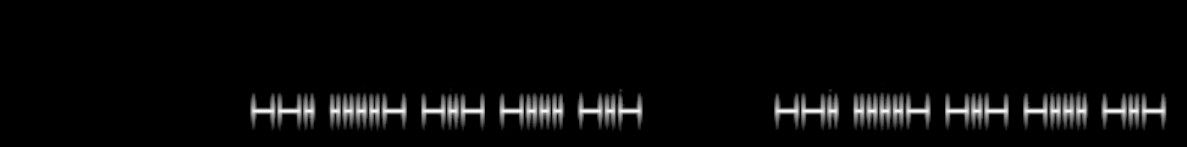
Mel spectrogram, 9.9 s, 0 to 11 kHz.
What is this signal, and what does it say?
Morse code, heard as a keyed tone, about 22 wpm, 700 Hz. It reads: G4KBK G4KBK
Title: DXCC-100 Call Signs - 5 Characters - Repeated 2x - 22wpm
